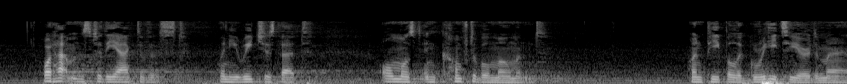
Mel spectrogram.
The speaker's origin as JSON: {"language": "English", "country": "Ireland", "said": "I'm a rock star. I'm Irish."}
